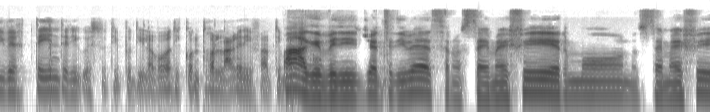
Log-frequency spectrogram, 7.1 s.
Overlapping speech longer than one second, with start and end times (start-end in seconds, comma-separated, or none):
none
